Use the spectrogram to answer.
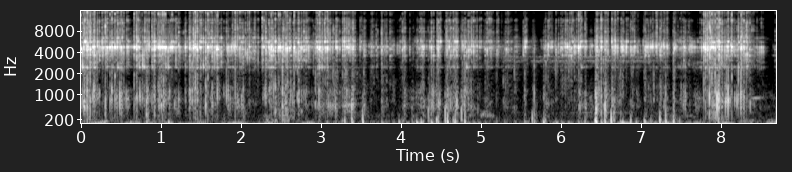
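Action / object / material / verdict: shake / hollow plastic ball with a rattle inside / plastic / none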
